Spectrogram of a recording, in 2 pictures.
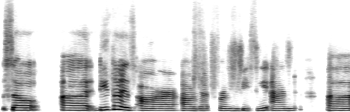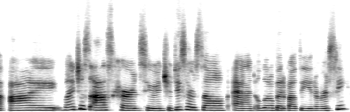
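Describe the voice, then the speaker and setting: A woman hosts a university information session at an unhurried pace, pausing often and filling gaps with "um" and "uh". Her voice sits at an ordinary pitch and sounds close and dry, with no room around it. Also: steady tone, sharp tone, dry recording, poor audio. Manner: hesitant, many fillers. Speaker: event host and mentor. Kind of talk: presenting at an online info session.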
